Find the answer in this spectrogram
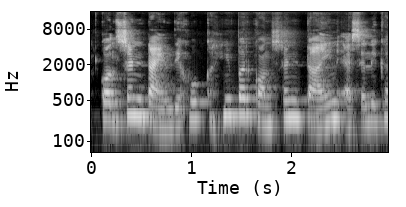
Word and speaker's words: कॉन्स्टेंटाइन: तो काफी समय के युद्ध के बाद 312 ईस्वी में कॉन्स्टेंटाइन। ठीक है? ये सही प्रोनाउंसिएशन है। कॉन्स्टेंटाइन पूरे साम्राज्य का एकमात्र शासक बन गया।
